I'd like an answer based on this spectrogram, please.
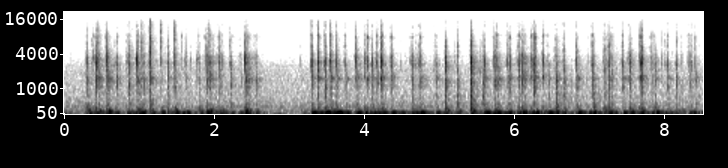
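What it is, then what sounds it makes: Plastic mechanical keyboard being typed on. Fingertips of both hands type rapidly on a full-size RGB backlit mechanical computer keyboard with plastic keycaps resting on a desk mat. The result is a dense stream of crisp key clicks over a deep, thumpy low end, with a brief pause a little past three seconds before the typing resumes just as quickly.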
